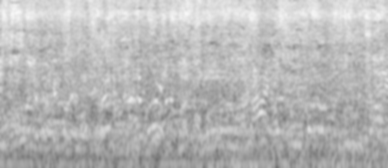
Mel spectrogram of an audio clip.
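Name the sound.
football supporters chanting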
